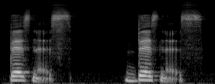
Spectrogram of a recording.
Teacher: 중간에 I를 날려버리는 거예요.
